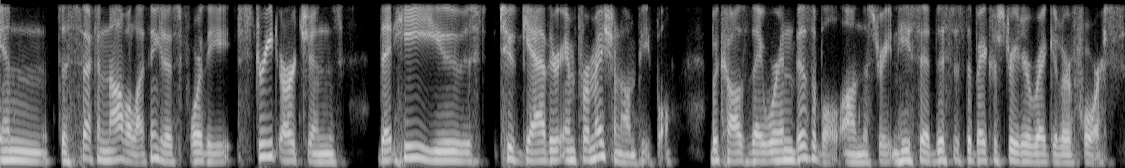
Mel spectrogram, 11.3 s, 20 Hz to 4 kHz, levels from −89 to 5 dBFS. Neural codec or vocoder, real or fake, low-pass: none; real; 3.6 kHz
